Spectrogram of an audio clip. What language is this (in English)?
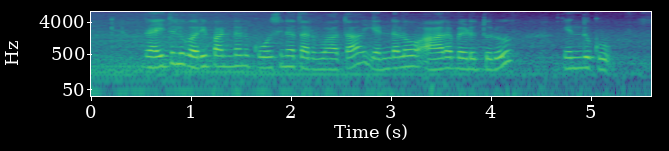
Telugu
